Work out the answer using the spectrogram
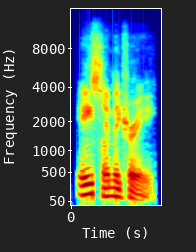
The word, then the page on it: asymmetry: American English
